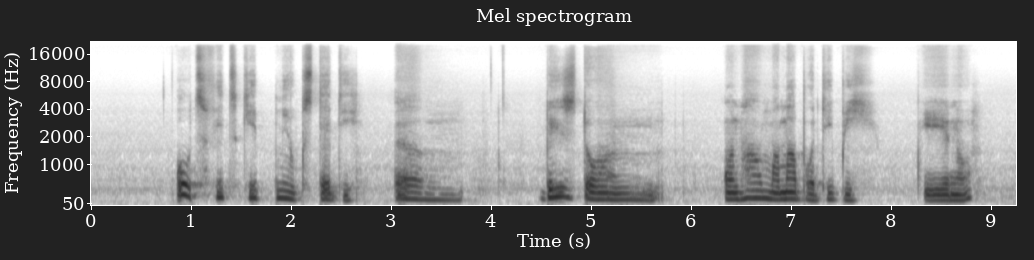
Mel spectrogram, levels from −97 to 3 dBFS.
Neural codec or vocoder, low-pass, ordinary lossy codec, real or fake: autoencoder, 48 kHz, 32 numbers a frame, DAC-VAE, trained on Japanese speech; none; none; fake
